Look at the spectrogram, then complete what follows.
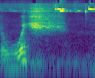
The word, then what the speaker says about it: Wyche: It's WYCHE, pronounced wish, like a wish.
